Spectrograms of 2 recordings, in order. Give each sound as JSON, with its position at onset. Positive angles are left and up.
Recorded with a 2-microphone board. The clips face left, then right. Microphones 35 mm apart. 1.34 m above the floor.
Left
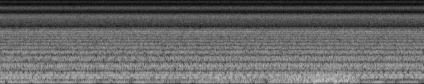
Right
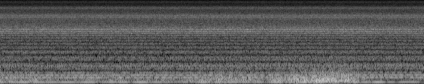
{"t": 0.0, "sound": "a drone", "side_deg": 45}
